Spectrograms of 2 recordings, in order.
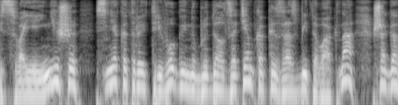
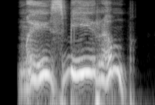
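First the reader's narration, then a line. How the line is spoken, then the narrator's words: Loud whisper. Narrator (Russian): громко прошептал правый от меня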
